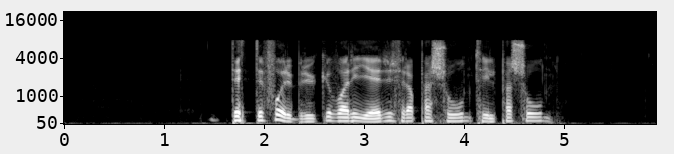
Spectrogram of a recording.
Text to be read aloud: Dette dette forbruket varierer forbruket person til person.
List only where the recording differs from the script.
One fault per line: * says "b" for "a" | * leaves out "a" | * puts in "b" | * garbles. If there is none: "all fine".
* leaves out "dette"
* says "fra" for "forbruket"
